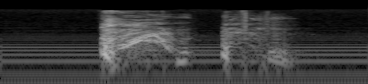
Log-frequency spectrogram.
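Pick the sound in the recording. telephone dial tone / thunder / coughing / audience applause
coughing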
